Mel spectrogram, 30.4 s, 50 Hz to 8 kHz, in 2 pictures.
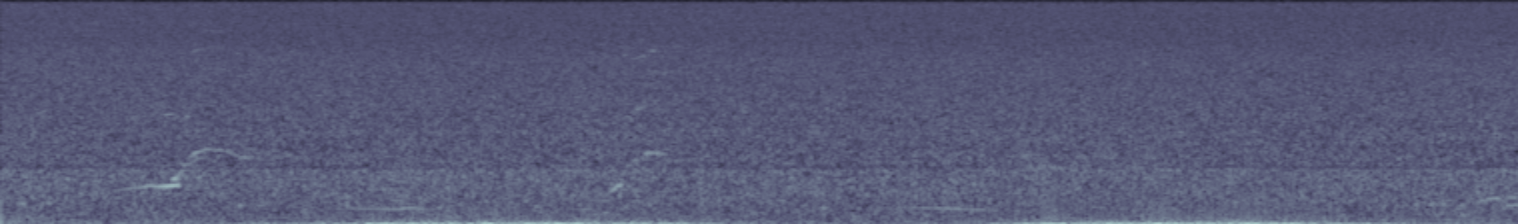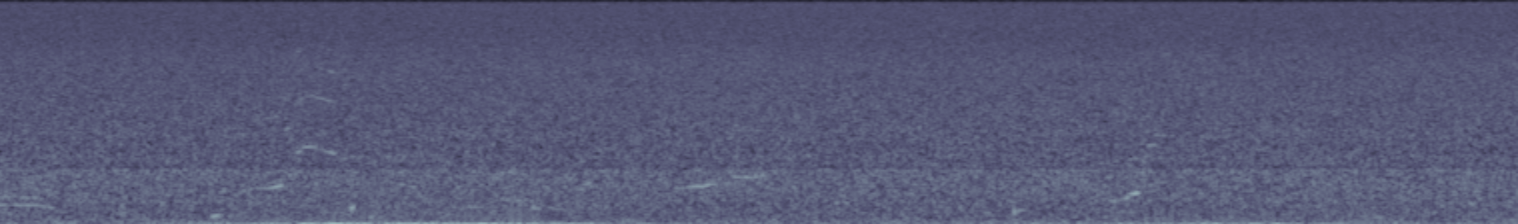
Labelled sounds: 1.9	2.2	humpback whale, 0.83 to 1.1 kHz
18.1	18.5	humpback whale, 0.96 to 2.2 kHz

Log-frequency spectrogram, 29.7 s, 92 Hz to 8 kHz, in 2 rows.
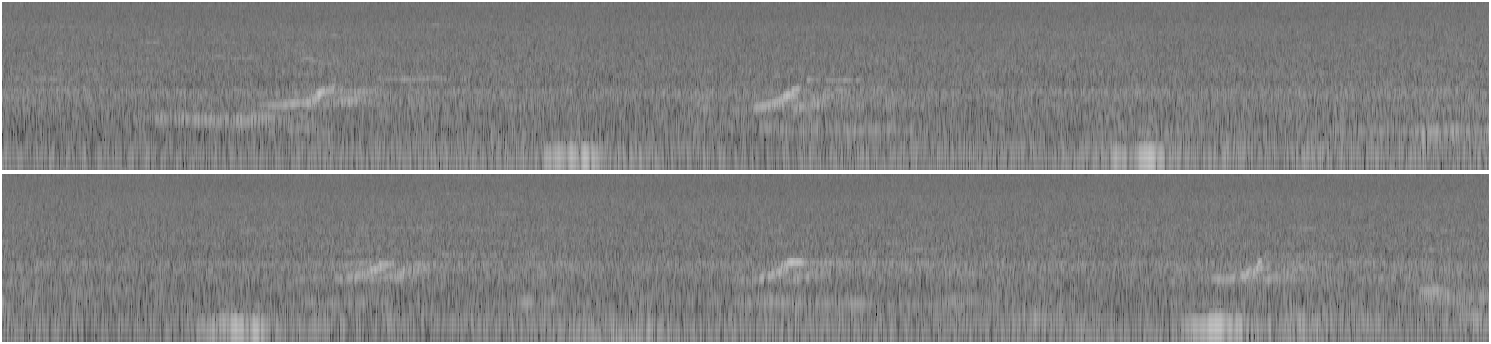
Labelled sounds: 2.3	2.5	humpback whale, 1.7 to 1.9 kHz
3.8	4.2	humpback whale, 0.96 to 1.1 kHz
8.2	8.5	humpback whale, 0.96 to 1.1 kHz

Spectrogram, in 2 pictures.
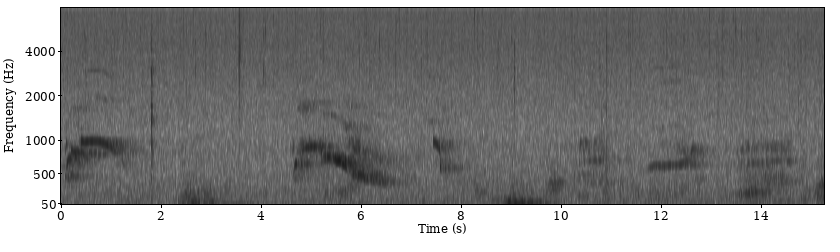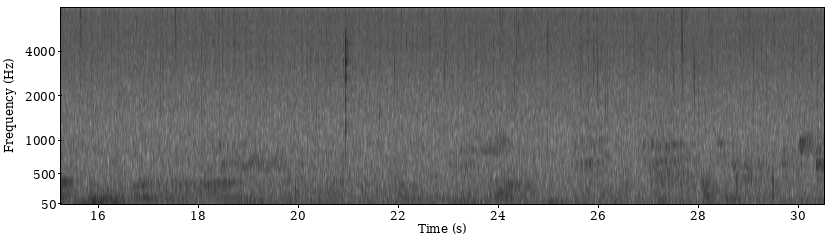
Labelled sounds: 4.7	6.0	humpback whale, 0.78 to 1.9 kHz
7.4	7.9	humpback whale, 0.78 to 1.1 kHz
10.4	10.7	humpback whale, 0.78 to 1.0 kHz
12.3	12.9	humpback whale, 0.78 to 0.94 kHz
30.0	30.3	humpback whale, 0.78 to 1.1 kHz

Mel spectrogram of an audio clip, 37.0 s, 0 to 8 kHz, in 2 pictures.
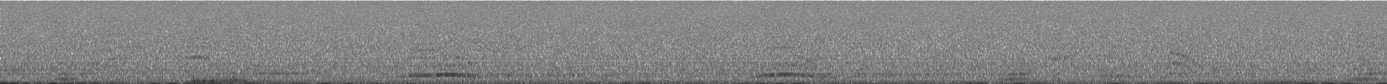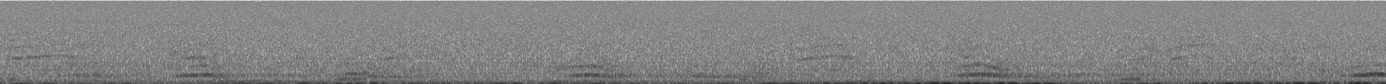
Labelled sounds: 2.5	2.7	humpback whale, 0.93 to 1.0 kHz
15.6	15.9	humpback whale, 0.93 to 1.2 kHz
19.8	21.3	humpback whale, 0.86 to 1.1 kHz
29.1	29.7	humpback whale, 0.83 to 1.6 kHz
34.3	34.6	humpback whale, 1.4 to 1.6 kHz

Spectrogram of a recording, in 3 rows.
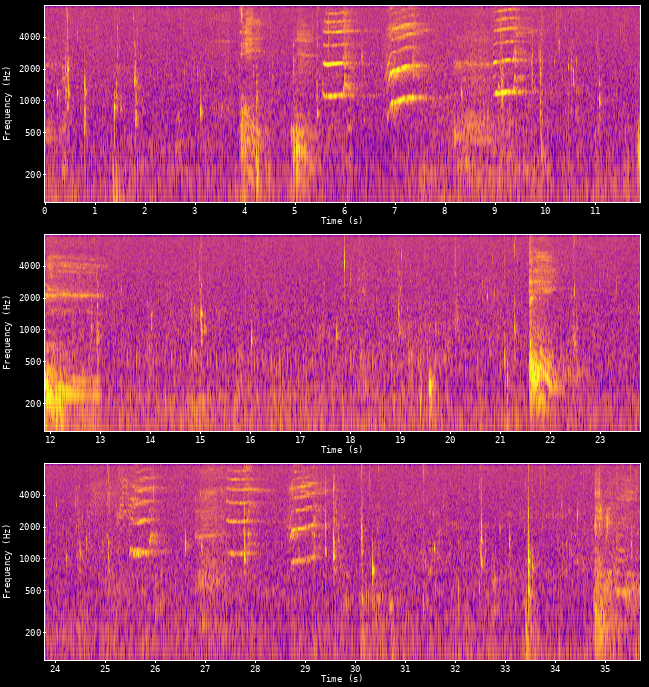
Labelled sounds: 5.5	6.2	killer whale, southern Alaska resident, 0.83 to 8.0 kHz
6.8	7.6	killer whale, southern Alaska resident, 0.55 to 8.0 kHz
8.9	9.6	killer whale, southern Alaska resident, 0.83 to 8.0 kHz
25.4	26.2	killer whale, southern Alaska resident, 0.73 to 8.0 kHz
27.4	28.2	killer whale, southern Alaska resident, 0.73 to 8.0 kHz
28.6	29.4	killer whale, southern Alaska resident, 0.50 to 8.0 kHz

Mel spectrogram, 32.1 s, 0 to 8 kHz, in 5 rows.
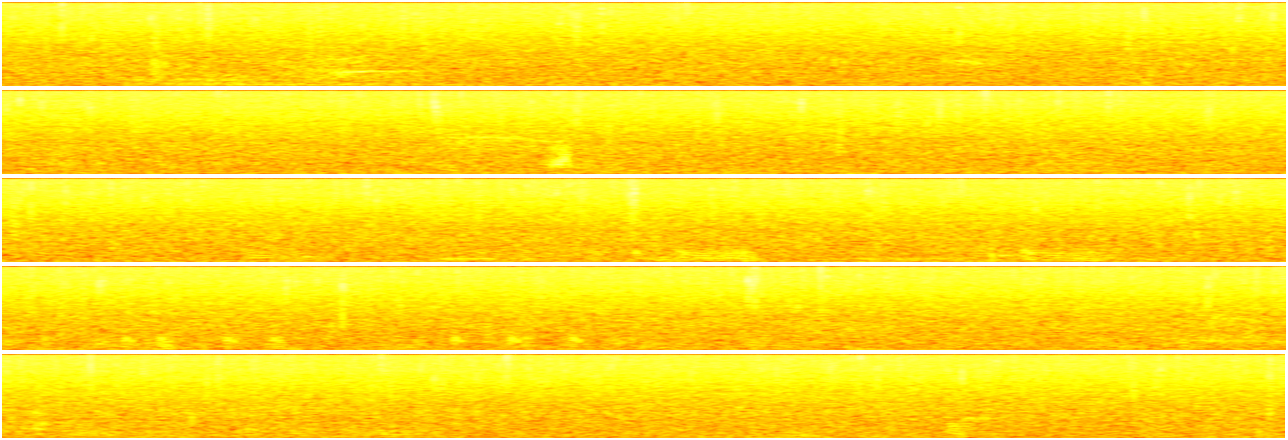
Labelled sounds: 8.8	9.1	humpback whale, 1.2 to 1.4 kHz

